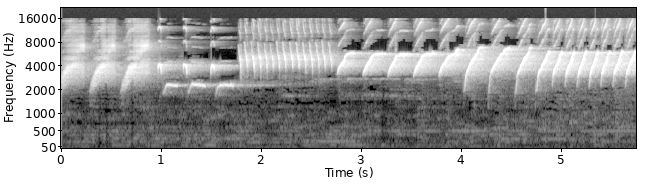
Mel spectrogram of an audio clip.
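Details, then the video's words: Singing canary, recorded for training young canaries to sing: opening rising notes and flat whistles, a fast buzzy trill, then a long run of loud upswept syllables repeated about four times a second. "Ders Gibi Kanarya Sesi Ve Ötüşü 2 Saat Kesintisiz"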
